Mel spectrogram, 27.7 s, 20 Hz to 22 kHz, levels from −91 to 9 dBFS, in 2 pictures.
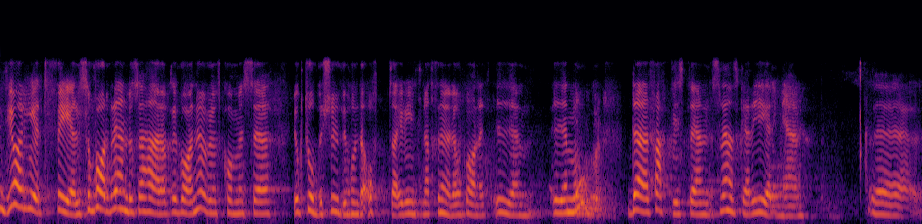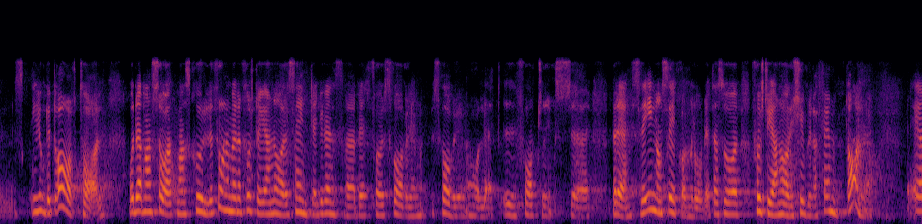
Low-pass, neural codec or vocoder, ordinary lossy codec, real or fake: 7.2 kHz; codec, 44.1 kHz, 3.4 kbps, Pupu-Codec; Opus, 16 kbps; fake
